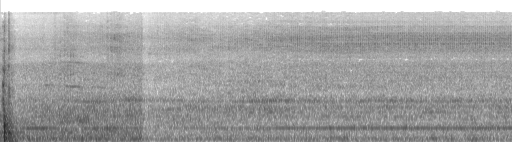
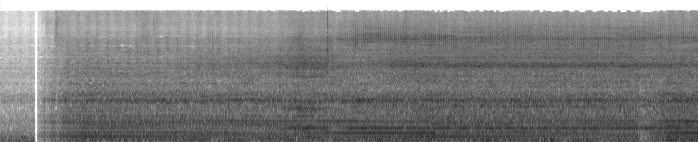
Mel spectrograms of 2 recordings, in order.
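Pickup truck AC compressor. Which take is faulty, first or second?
second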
